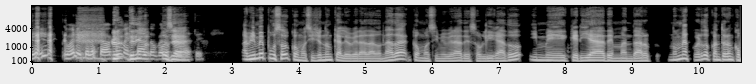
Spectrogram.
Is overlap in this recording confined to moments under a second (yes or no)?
no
